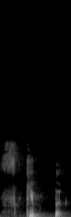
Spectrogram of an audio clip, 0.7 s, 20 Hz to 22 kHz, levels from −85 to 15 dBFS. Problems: low volume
